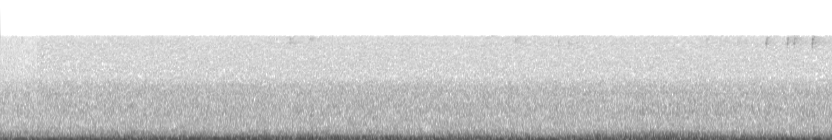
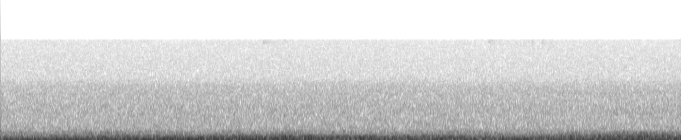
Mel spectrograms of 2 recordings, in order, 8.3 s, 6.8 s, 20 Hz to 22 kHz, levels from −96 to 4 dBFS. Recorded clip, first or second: second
